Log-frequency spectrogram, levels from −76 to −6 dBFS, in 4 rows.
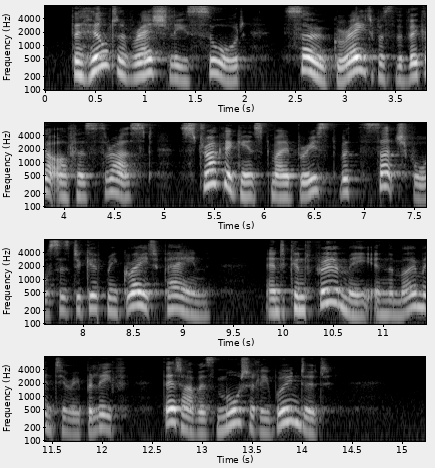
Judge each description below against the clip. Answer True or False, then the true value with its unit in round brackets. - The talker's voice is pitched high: True (200 Hz)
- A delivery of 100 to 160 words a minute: True (150 wpm)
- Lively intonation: True (6.4 semitones)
